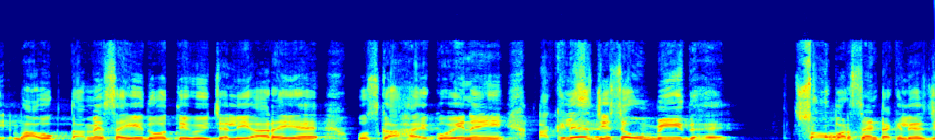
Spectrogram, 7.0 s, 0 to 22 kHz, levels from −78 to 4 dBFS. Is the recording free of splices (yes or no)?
yes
